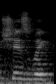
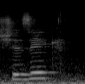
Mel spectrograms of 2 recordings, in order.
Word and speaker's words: Chiswick: this label incorrectly so i was saying chiswick before but they said it's pronounced chizik hopefully that's correct and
